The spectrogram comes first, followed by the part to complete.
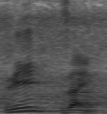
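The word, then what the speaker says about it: resign: Second example देखें, रिज़ाइन। रिज़ाइन में क्या है, यहाँ पे भी जी जो है वो एक साइलेंट वर्ड का काम कर रहा है या साइलेंट लेटर का काम कर रहा है, ठीक है ना।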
